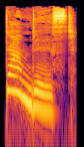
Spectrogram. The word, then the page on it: damnedest: British English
